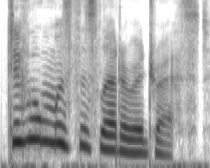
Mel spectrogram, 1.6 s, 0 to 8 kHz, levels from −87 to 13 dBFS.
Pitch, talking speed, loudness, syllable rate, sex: 265 Hz, 230 wpm, -13 LUFS, 6.0 syllables/s, female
